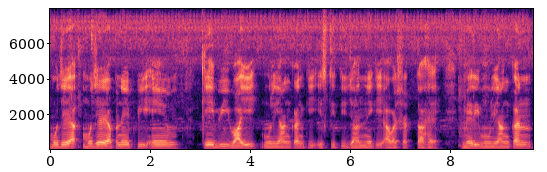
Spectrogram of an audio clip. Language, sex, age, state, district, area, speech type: Hindi, male, 60+, Madhya Pradesh, Seoni, urban, read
